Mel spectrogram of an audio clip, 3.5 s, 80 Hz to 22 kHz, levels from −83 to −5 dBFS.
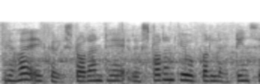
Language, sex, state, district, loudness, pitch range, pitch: Hindi, female, Bihar, Gaya, -17 LUFS, 230-255 Hz, 240 Hz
